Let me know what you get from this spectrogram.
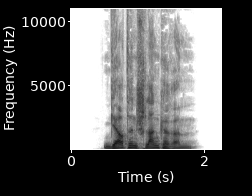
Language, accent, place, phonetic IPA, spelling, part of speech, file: German, Germany, Berlin, [ˈɡɛʁtn̩ˌʃlaŋkəʁəm], gertenschlankerem, adjective, De-gertenschlankerem.ogg
- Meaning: strong dative masculine/neuter singular comparative degree of gertenschlank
